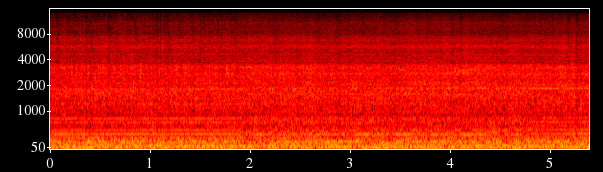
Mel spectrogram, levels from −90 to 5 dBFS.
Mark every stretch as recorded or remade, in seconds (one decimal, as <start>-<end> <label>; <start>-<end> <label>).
0.0-1.9 recorded; 1.9-4.8 remade; 4.8-5.4 recorded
